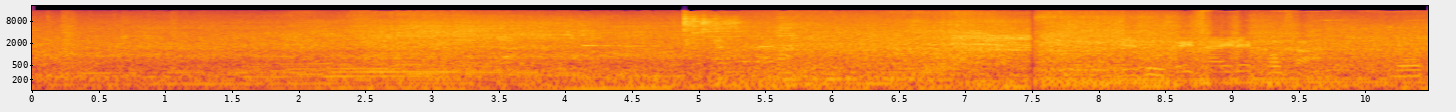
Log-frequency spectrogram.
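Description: Road traffic at night: car and motorbike engines passing, with people's voices in the background, some talk near the end.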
